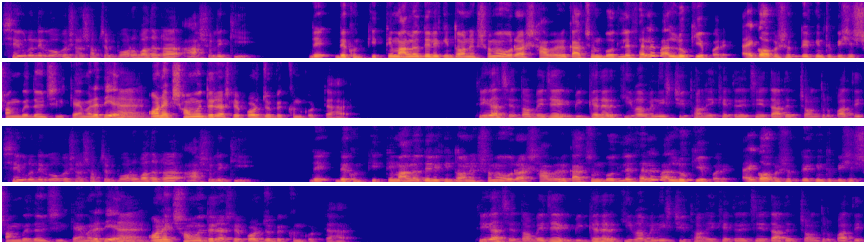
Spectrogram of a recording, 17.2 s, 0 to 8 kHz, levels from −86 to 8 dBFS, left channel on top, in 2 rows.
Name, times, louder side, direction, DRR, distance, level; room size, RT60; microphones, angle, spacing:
voice 1, 0.0-2.5 9.8-10.1 13.4-17.2, left 2 dB, 30° left, 1.4 m, -31 dB
voice 2, 3.1-9.8 10.1-12.1, left 5 dB, 65° left, 0.5 m, -25 dB
11.0 x 4.2 x 2.4 m
head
